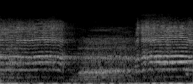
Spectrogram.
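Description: Sheep in a pen, about a dozen ewes with their lambs, bleat close by in overlapping, wavering cries, with a short dip between two loud calls.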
